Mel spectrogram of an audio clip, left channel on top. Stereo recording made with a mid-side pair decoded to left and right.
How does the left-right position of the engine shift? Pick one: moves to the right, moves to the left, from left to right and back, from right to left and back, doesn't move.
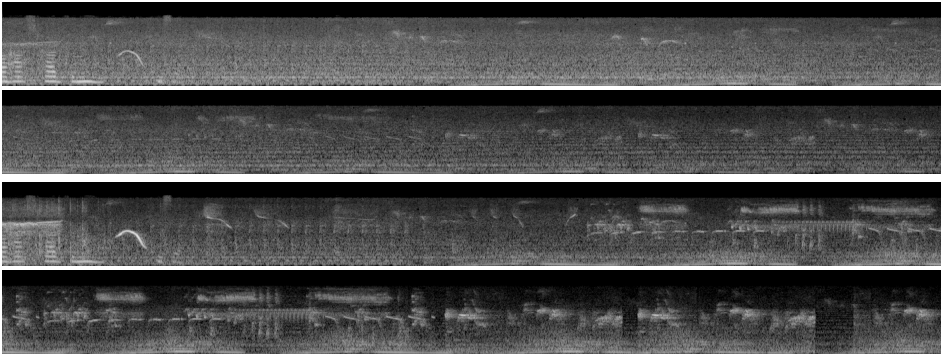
moves to the right.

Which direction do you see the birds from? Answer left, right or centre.
right.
